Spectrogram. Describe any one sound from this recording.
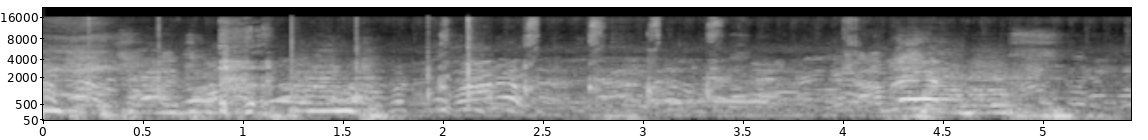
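A crowd of young men shouts and cheers excitedly outdoors.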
